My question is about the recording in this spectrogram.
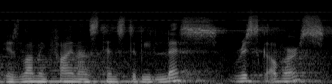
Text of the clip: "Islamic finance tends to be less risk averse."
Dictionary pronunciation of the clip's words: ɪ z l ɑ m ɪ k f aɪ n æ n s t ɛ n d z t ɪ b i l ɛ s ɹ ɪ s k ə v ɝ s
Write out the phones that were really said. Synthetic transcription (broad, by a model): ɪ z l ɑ m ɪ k f aɪ n æ n s t ɛ n d z t ɪ b i l ɛ s ɹ ɪ s k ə v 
